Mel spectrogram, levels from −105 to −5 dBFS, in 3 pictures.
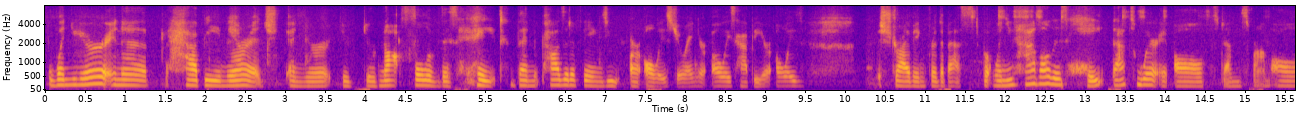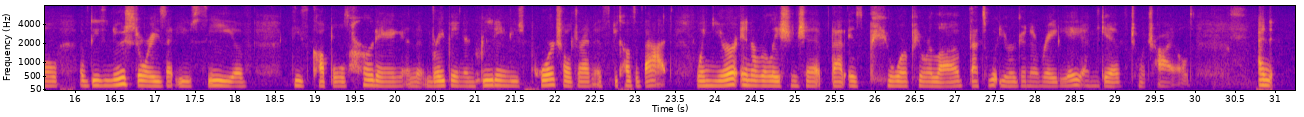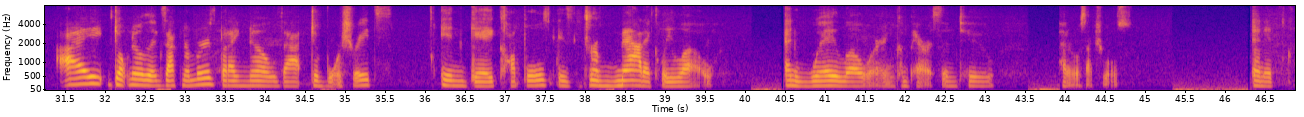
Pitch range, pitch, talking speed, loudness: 160-185 Hz, 170 Hz, 150 wpm, -28 LUFS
